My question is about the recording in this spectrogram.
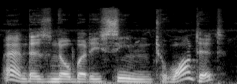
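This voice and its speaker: A man's voice: mid-range voice, very animated, unhurried. A man voicing a pompous, long-winded old male owl in an amateur family audio drama. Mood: proud. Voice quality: fussy, long-winded, self-important.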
